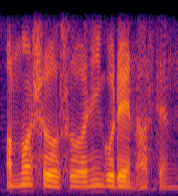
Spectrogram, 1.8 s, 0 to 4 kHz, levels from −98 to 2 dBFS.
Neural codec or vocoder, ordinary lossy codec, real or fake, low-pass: none; none; real; 3.6 kHz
